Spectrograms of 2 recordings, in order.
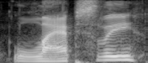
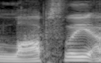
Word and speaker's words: Lapsley: Other than, okay, so technically her name is Lapsley, not Lopsley. I've been pronouncing it with the accent.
